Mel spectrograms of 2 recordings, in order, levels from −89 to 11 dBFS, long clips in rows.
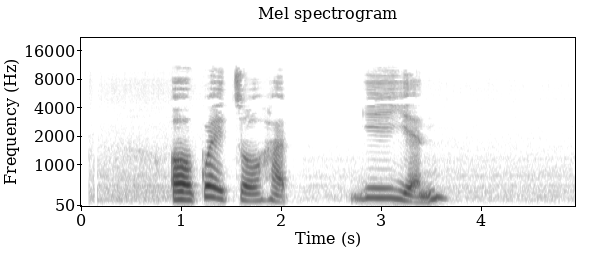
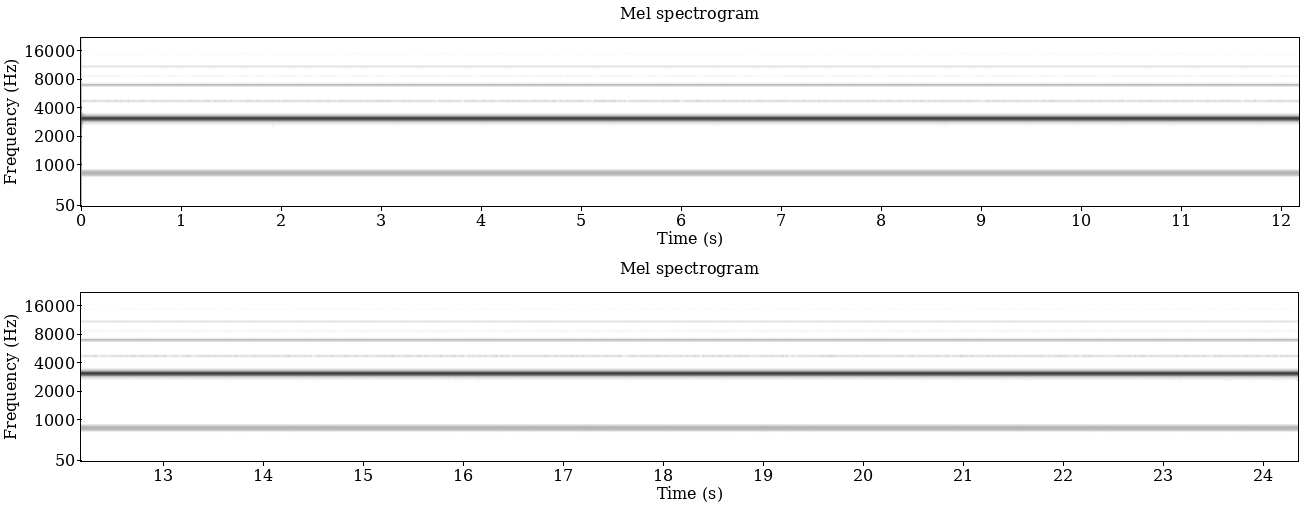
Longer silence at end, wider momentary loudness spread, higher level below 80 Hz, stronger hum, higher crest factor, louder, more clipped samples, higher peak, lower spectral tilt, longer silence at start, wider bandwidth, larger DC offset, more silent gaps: first, 1.3 s vs 0 s; first, 17 LU vs 0 LU; first, -84 dBFS vs under -90 dBFS; neither; first, 22 dB vs 4 dB; second, -24 LUFS vs -12 LUFS; neither; first, -6 dBFS vs -12 dBFS; first, -6 dB/octave vs 10 dB/octave; first, 0.9 s vs 0 s; first, 10.5 kHz vs 7.4 kHz; neither; neither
